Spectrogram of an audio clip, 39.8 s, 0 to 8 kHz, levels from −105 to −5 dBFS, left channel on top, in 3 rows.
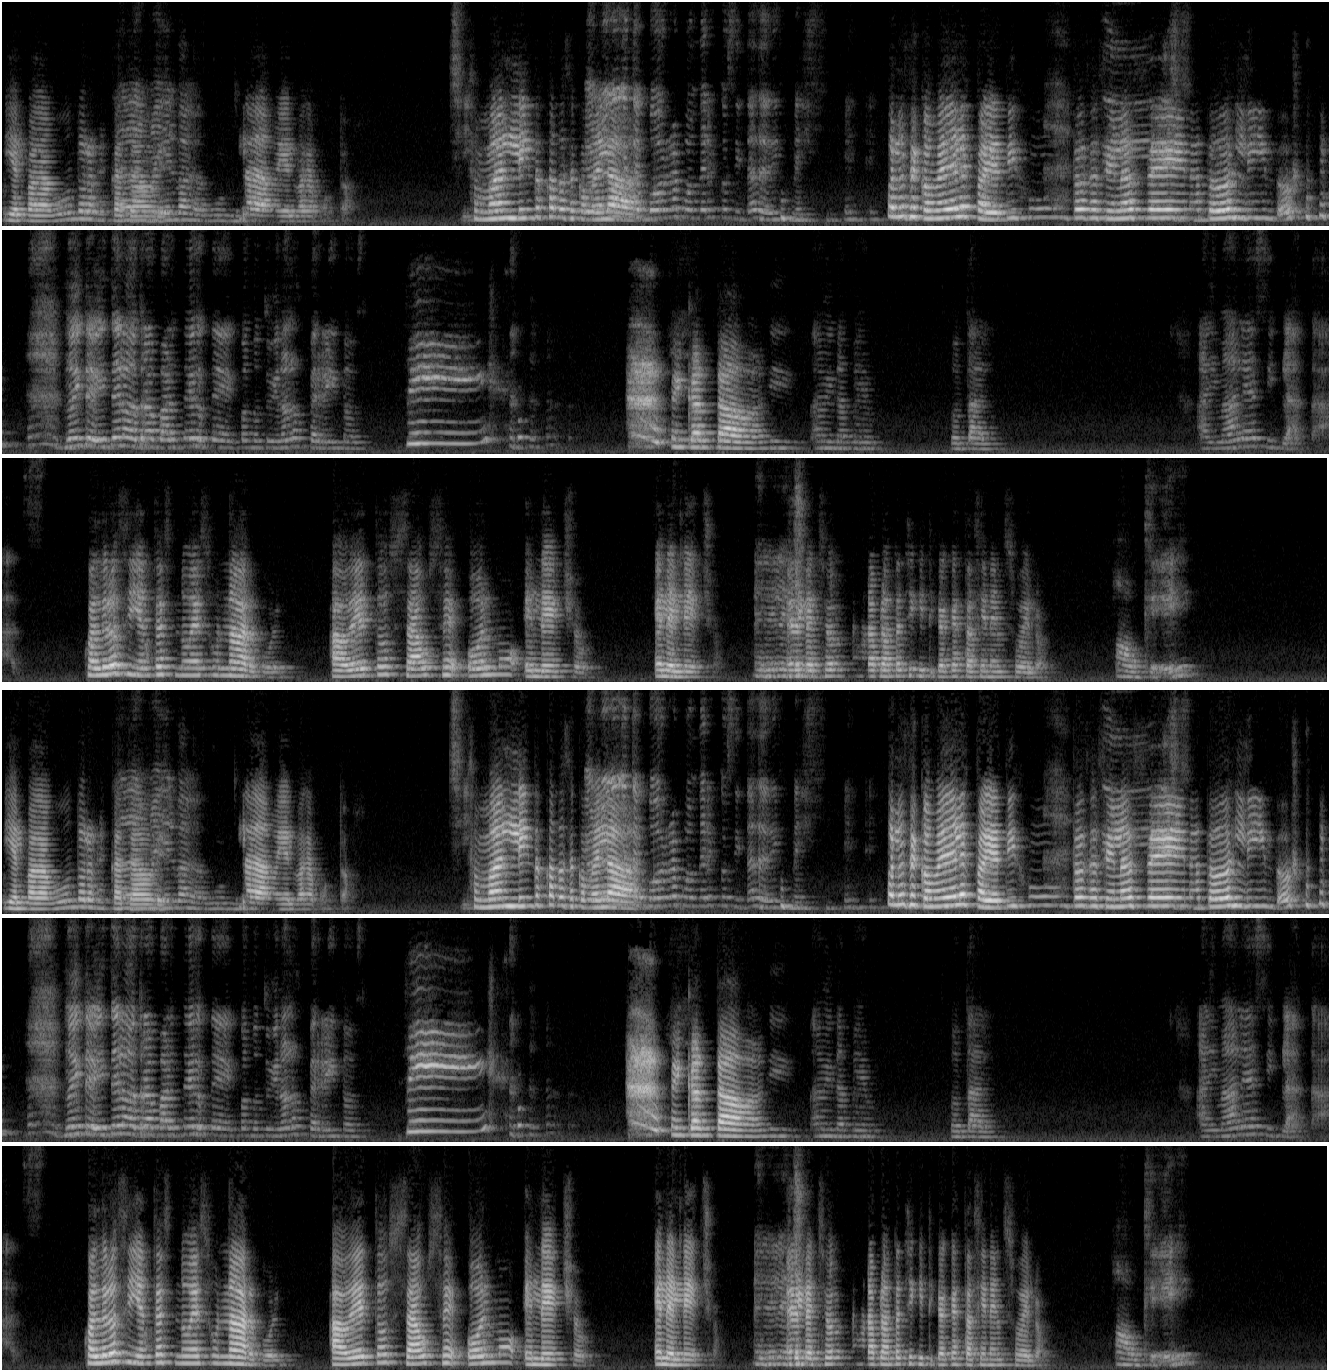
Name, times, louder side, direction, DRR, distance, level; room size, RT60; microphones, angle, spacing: voice 1, 0.0-1.6 2.4-3.1 4.7-6.4 8.9-13.0 17.3-18.2 19.5-21.0 27.4-29.3 29.8-32.4 33.1-33.5 34.4-35.5 35.9-36.9, right 3 dB, 30° right, 9 dB, 0.3 m, -32 dB
voice 2, 1.1-2.4 4.5-4.7 5.8-8.8 10.4-10.7 11.0-12.0 13.5-16.8 18.7-18.8 20.9-22.0 22.8-23.2 25.2-26.7 34.0-34.7 37.7-38.4, equal, 85° right, 0 dB, 1.2 m, -48 dB
2.5 x 2.0 x 3.2 m, 0.36 s
head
